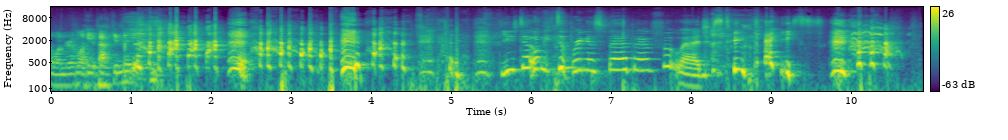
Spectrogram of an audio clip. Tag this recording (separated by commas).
inside a small room, Speech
